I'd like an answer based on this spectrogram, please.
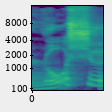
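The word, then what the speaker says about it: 陋習: 下から 2 目これ老集って読むんですけど悪い習慣ね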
